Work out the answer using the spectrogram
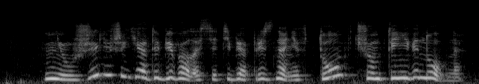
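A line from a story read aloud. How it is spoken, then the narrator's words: Exclamation. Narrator (Russian): воскликнула мисс Офелия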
